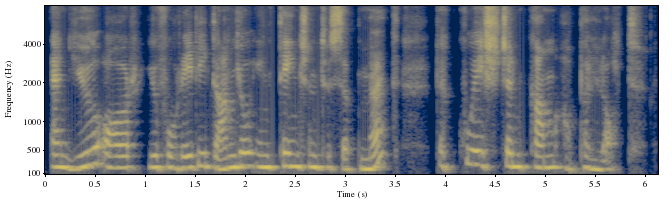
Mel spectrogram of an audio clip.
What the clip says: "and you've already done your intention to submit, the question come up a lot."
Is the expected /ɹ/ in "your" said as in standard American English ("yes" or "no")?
yes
